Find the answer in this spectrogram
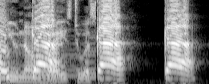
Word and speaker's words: Volga: There are a few known ways to Volga with a G. Hard G sound. Like in ground.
